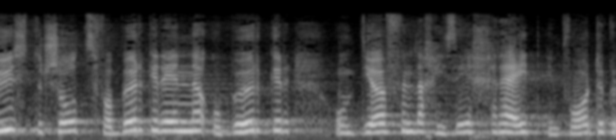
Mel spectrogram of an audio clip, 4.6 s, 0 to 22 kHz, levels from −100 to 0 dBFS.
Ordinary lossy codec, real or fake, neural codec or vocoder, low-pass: none; real; none; 14.4 kHz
